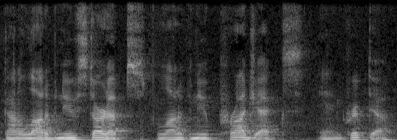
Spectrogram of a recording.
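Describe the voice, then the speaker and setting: Man, company executive, business Q&A, gravelly creak, deliberate and halting, roomy echo. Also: on the low side, little pitch movement, darkish tone. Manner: halting, deliberate, with frequent pauses and restatements. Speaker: company CEO hosting a weekly conference call. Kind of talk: question-and-answer business briefing. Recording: roomy, echoing sound.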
